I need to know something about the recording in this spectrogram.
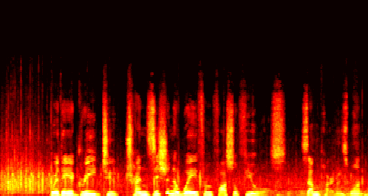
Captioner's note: applause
